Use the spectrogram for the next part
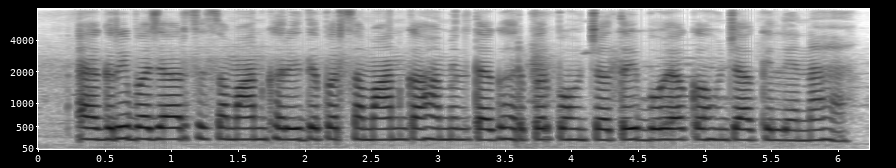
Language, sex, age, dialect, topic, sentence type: Magahi, female, 18-24, Southern, agriculture, question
